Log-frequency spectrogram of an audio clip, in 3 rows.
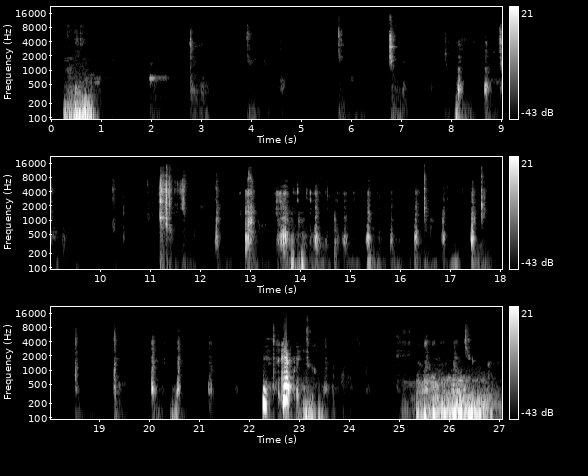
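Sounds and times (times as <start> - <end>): crunchy chewing: 10.9 - 17.8.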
